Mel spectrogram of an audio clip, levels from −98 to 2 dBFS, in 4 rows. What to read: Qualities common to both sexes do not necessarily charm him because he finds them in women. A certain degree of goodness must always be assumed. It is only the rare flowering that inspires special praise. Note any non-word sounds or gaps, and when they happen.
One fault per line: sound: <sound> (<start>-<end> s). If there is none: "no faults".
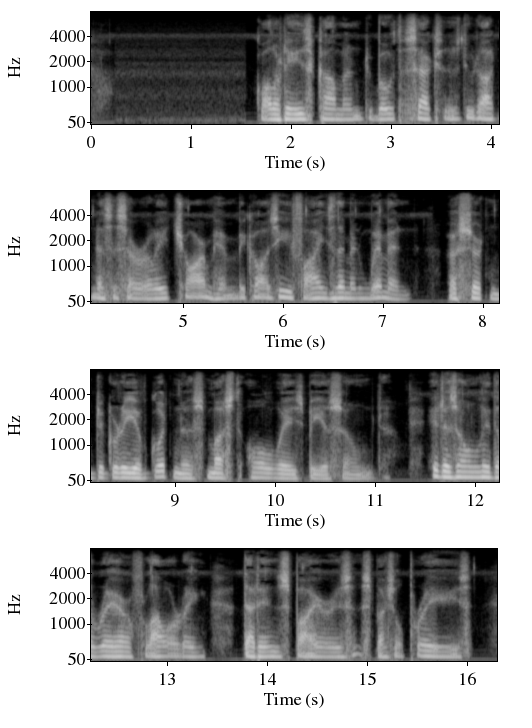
no faults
